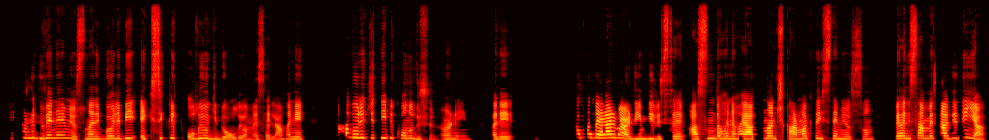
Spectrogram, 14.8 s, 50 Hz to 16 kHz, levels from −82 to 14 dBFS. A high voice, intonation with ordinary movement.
Yes: very high, 270 Hz; average, 4.6 semitones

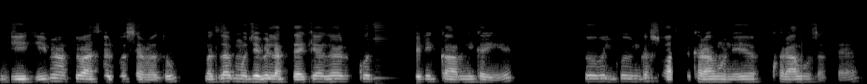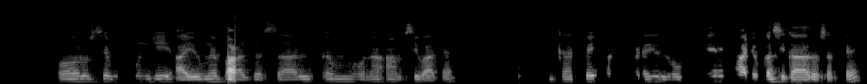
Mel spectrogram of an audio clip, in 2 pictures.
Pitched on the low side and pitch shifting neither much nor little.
No: low, 125 Hz; narrow, 1.6 semitones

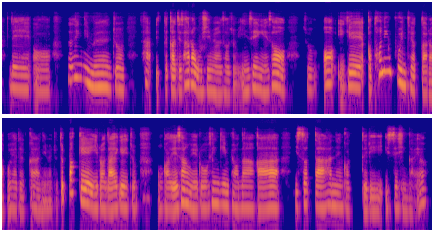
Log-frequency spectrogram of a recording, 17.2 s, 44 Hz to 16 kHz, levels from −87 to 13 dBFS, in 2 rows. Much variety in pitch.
No: average, 4.6 semitones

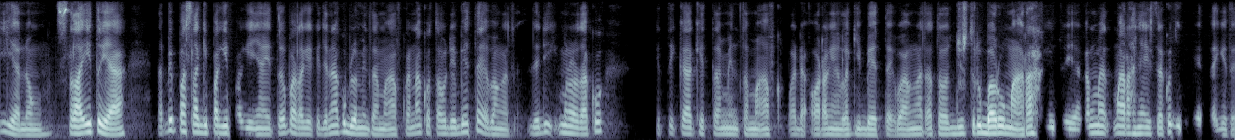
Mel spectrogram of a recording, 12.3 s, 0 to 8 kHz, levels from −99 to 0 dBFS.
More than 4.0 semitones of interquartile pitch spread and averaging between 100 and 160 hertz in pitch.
No: average, 3.4 semitones; medium, 140 Hz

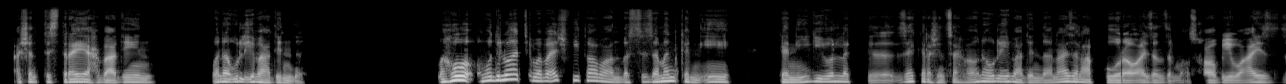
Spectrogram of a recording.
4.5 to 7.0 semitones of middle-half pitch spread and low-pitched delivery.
Yes: average, 4.9 semitones; low, 115 Hz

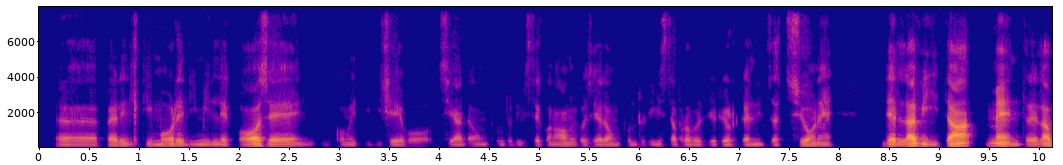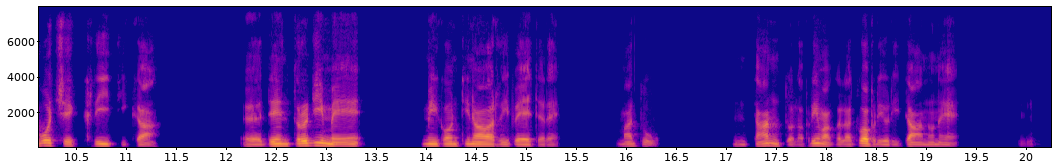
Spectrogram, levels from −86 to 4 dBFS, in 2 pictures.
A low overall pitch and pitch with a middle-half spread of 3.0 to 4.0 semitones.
No: low, 100 Hz; narrow, 2.4 semitones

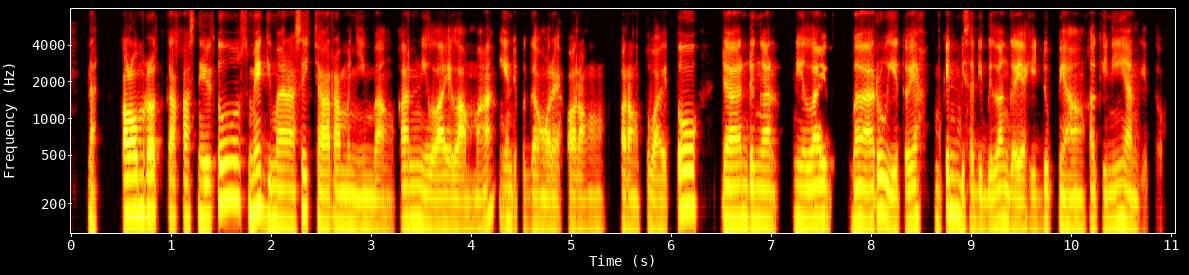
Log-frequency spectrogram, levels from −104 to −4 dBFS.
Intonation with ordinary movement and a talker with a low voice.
Yes: average, 3.6 semitones; low, 125 Hz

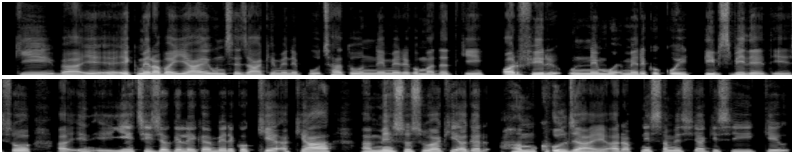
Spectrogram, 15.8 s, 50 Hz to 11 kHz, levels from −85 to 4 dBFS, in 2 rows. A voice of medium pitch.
Yes: medium, 170 Hz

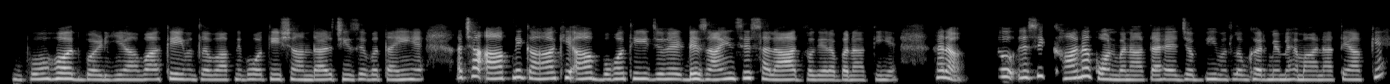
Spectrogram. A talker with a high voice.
Yes: high, 230 Hz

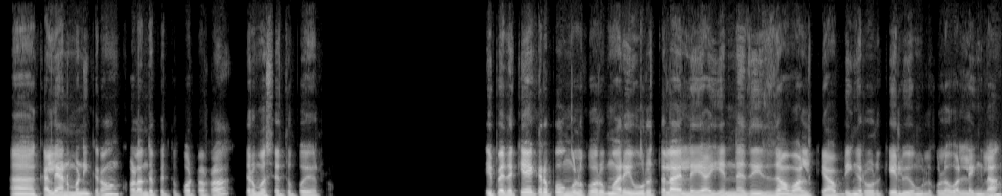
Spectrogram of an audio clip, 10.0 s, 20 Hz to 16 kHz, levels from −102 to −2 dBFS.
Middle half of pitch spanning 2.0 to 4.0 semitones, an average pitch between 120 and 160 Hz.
No: wide, 5.4 semitones; medium, 140 Hz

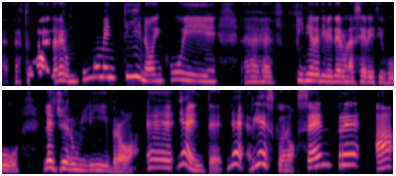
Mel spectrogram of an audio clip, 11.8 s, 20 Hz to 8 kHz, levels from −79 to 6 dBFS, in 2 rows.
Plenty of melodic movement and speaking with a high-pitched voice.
Yes: wide, 7.2 semitones; high, 225 Hz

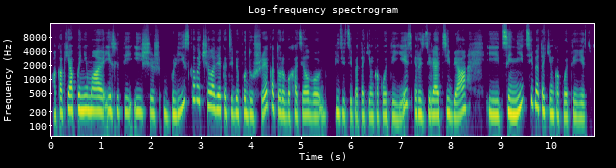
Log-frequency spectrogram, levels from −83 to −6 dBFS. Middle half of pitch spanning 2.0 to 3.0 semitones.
No: average, 4.2 semitones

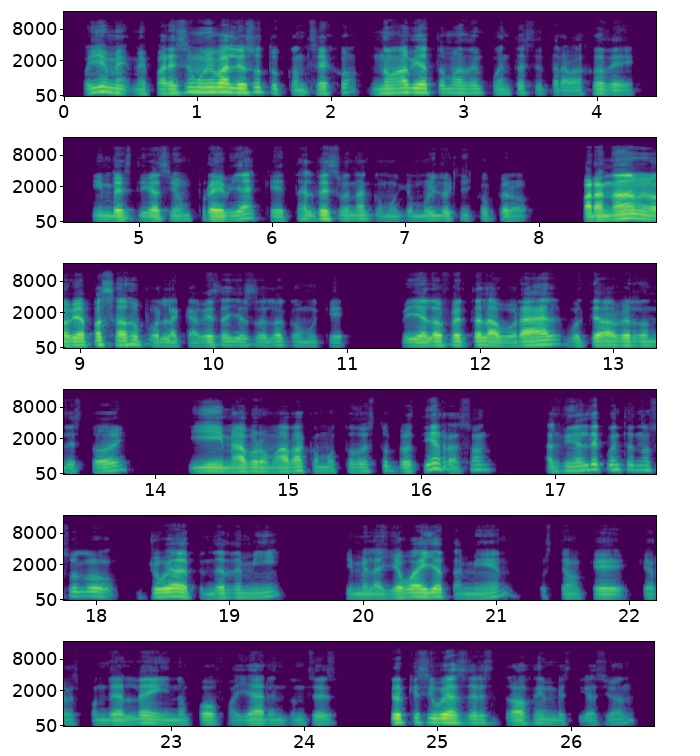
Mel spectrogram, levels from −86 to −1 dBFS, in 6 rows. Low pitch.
Yes: low, 120 Hz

